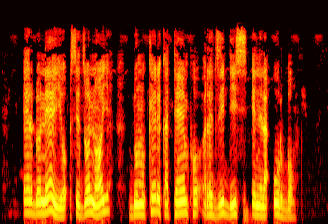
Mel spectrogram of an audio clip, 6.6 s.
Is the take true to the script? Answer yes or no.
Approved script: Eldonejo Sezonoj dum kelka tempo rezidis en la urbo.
yes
